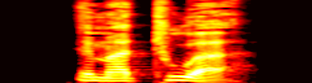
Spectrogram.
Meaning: immature (especially of birds and animals)
- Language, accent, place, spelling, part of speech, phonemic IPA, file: German, Germany, Berlin, immatur, adjective, /ɪmaˈtuːɐ̯/, De-immatur.ogg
